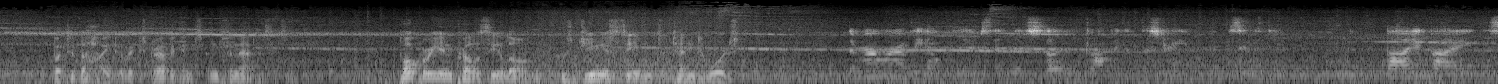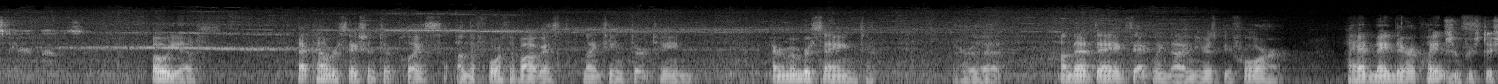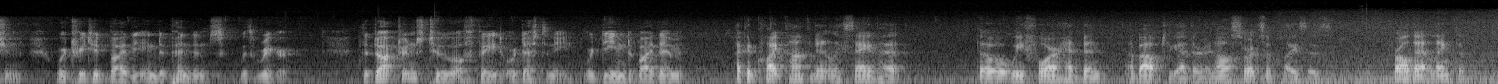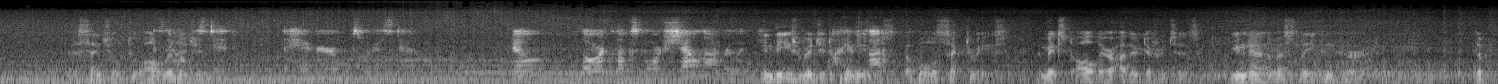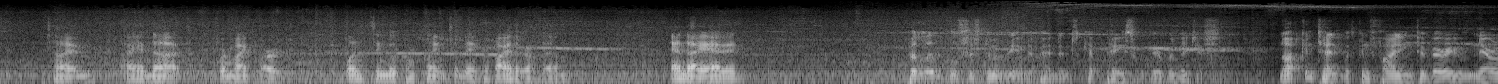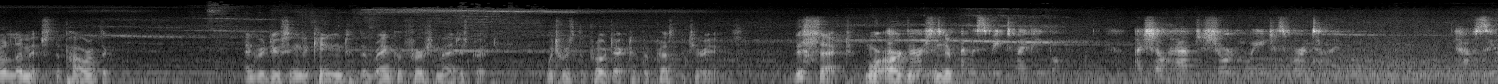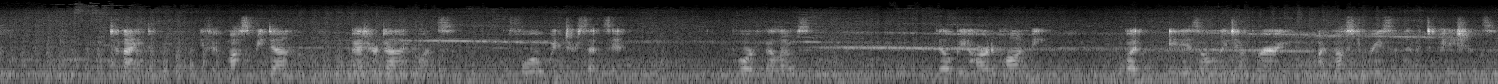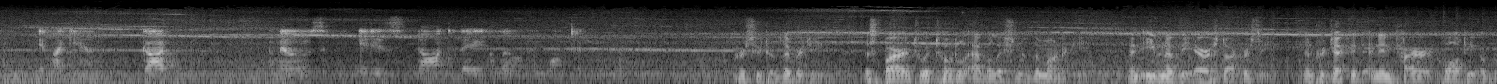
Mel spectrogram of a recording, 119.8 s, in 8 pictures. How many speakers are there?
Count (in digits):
3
